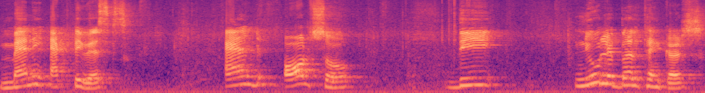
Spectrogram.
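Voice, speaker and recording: A man's high voice in a non-native accent, very slow, with lively intonation, audible room echo and noticeable background noise. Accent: noticeable foreign. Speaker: academic researcher. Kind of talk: lecture.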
